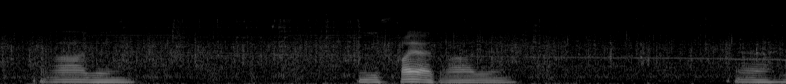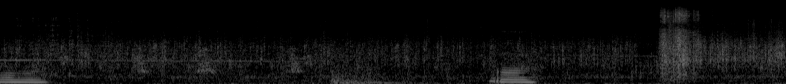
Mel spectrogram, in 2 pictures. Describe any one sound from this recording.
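A bicycle rolls along a road and then over grass.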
